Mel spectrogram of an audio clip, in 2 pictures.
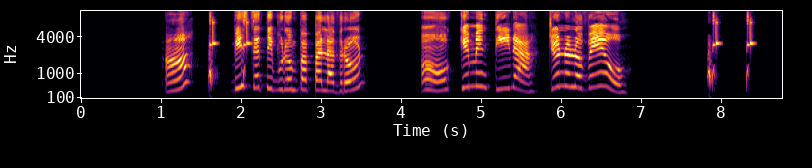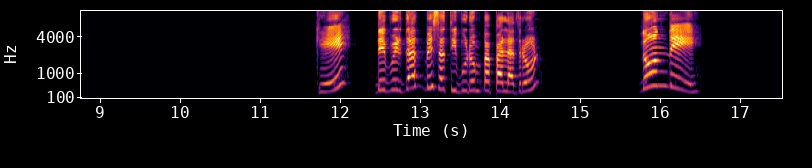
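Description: A high, childlike cartoon voice speaks with animation.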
